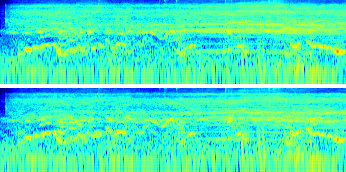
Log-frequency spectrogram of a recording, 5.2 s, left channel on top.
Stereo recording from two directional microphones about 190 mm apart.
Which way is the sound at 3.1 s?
15° left (ahead or behind).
